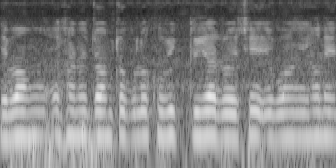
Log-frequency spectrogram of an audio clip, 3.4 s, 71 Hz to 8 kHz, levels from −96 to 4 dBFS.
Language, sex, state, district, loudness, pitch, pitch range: Bengali, male, West Bengal, North 24 Parganas, -18 LUFS, 175 Hz, 170-175 Hz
